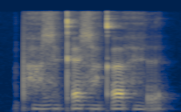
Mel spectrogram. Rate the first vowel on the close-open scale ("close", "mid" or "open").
open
